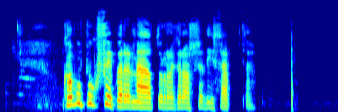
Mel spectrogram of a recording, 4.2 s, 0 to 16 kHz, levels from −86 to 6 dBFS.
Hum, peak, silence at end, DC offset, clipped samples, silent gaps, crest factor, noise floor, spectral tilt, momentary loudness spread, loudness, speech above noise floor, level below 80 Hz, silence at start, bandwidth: none; -2 dBFS; 1.1 s; under 0.1%; under 0.1%; none; 22 dB; -82 dBFS; -5 dB/octave; 13 LU; -23 LUFS; 59 dB; -80 dBFS; 0.8 s; 11 kHz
